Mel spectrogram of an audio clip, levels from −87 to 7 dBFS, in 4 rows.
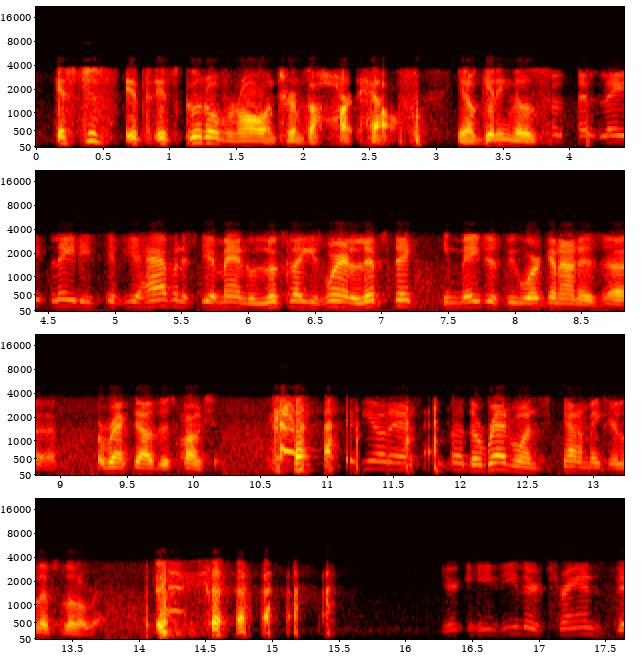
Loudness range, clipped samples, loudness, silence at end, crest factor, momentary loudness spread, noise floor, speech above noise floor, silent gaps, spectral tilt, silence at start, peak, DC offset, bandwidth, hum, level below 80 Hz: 4 LU; under 0.1%; -28 LUFS; 0 s; 22 dB; 16 LU; -74 dBFS; 45 dB; none; -7.5 dB/octave; 0.15 s; -6 dBFS; under 0.1%; 5.2 kHz; none; -74 dBFS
